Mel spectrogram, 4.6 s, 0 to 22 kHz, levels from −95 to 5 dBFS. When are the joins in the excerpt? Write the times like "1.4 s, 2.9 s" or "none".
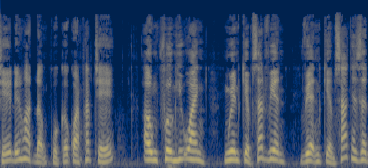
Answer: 1.7 s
